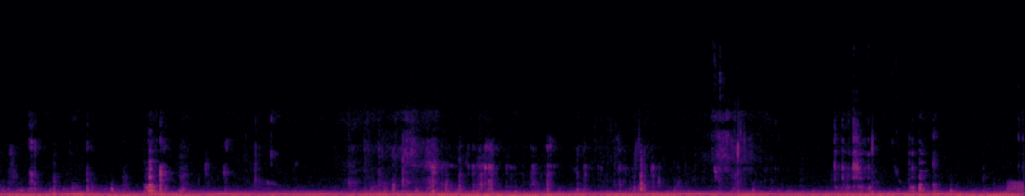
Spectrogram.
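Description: A person chewing a mouthful of food with the lips closed: soft, scattered wet mouth clicks and smacks, over a steady low hum.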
